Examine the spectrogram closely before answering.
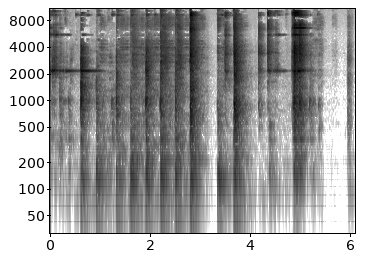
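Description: Metal utensils clink against a pot.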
